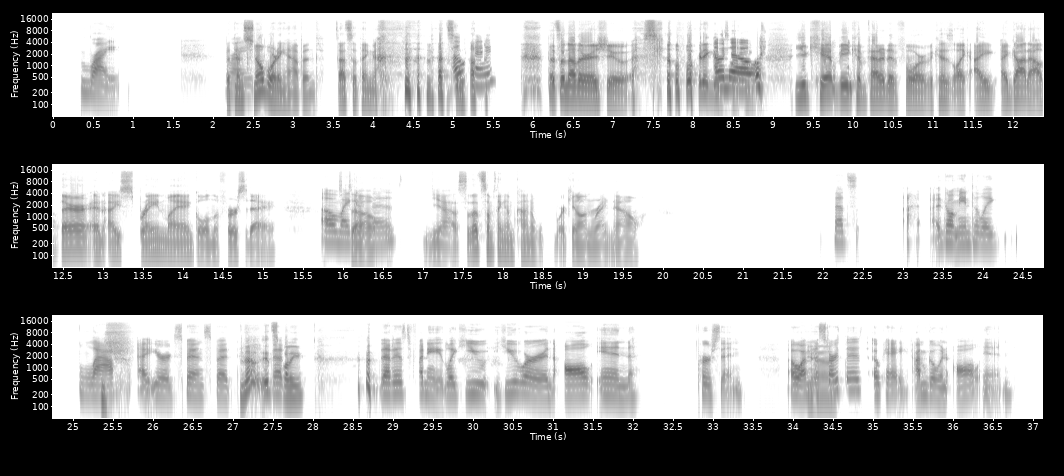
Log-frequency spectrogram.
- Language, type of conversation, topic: English, unstructured, How do I handle envy when someone is better at my hobby?
- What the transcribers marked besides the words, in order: chuckle; laughing while speaking: "that's another"; laughing while speaking: "snowboarding"; laugh; laughing while speaking: "I"; chuckle; laugh; tapping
